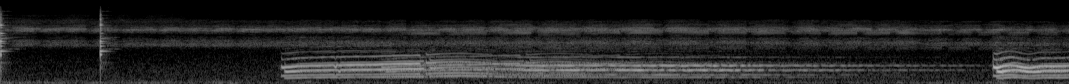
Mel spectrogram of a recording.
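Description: A pebble tapped twice on a slab of stone floor vitrified by fire, sharp clicks at the start and about a second in, over a steady buzz of insects. From about three seconds in, ambient music of held tones takes over and is the loudest sound.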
